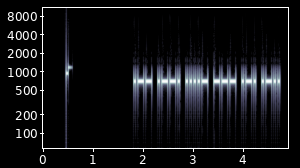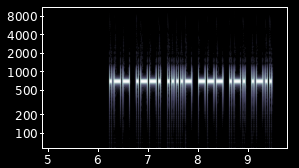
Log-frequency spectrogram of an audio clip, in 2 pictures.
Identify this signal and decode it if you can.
Morse code, heard as a keyed tone, about 28 wpm, 700 Hz. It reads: WP4ORL WP4ORL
